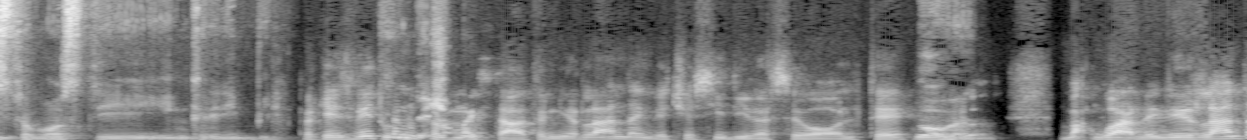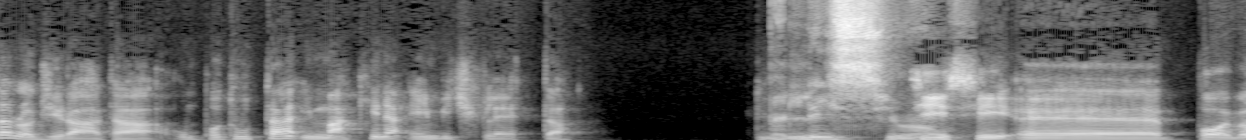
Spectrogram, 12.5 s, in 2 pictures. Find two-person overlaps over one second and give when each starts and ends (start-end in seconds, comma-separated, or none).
none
